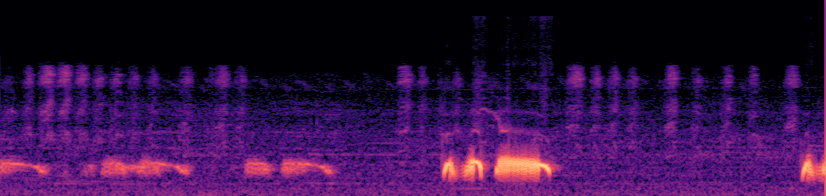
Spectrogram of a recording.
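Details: Spotted dove used as a decoy to attract wild doves, giving several soft falling coos followed by two sharp notes and a long trilled coo, then another loud note starting at the end.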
